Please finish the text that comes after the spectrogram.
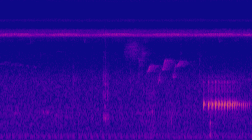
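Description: A woodpecker calls near a coconut tree, giving a brief rapid rattling series of notes near the end, heard over a steady chorus of crickets and insects.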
